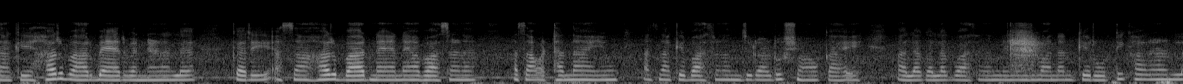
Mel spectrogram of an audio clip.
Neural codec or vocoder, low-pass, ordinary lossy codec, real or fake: none; 7.2 kHz; none; real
